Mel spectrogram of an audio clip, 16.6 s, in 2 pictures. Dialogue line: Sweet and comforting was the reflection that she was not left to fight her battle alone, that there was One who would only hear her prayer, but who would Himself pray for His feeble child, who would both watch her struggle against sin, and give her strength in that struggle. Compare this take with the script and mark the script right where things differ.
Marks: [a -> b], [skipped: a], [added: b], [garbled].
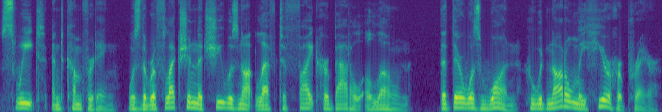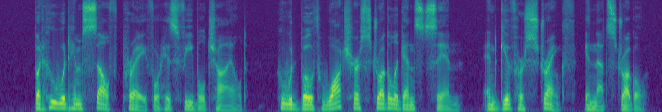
Sweet and comforting was the reflection that she was not left to fight her battle alone, that there was One who would [added: not] only hear her prayer, but who would Himself pray for His feeble child, who would both watch her struggle against sin, and give her strength in that struggle.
